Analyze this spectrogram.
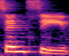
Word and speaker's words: Cincy: So you can, but you say it's Cincy, but you spell it with a Y, not an I, because that's when you know when people aren't from Cincinnati. But you know, when we sell our shirts, it's CINCY. Okay.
